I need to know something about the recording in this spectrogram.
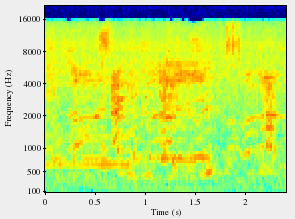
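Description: Young children's high-pitched voices chattering and calling out as they play, with one drawn-out call in the first second.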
